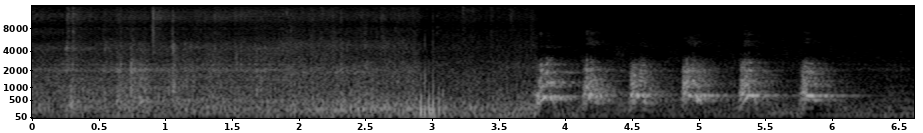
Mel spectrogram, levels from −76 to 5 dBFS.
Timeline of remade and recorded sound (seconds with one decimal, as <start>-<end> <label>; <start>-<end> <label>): 0.0-1.9 remade; 1.9-4.2 recorded; 4.2-5.0 remade; 5.0-5.8 recorded; 5.8-6.6 remade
